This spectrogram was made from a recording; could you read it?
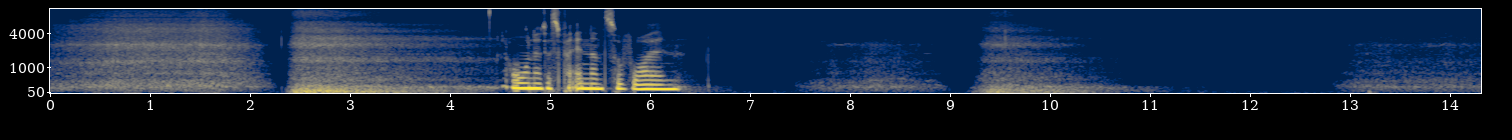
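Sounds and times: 
slow deep breathing in and out: 0.0 - 4.5, 7.5 - 11.2, 12.8 - 14.3
speech: 4.7 - 6.4.

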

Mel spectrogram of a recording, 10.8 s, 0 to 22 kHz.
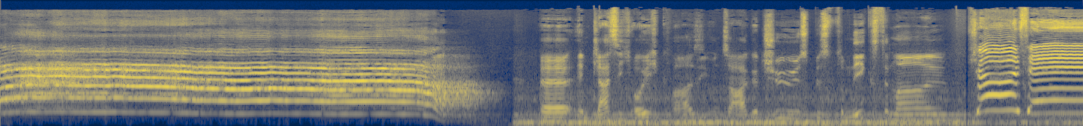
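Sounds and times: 
child screaming in a long high-pitched wail: 0.0 - 4.9
speech: 5.8 - 10.8.

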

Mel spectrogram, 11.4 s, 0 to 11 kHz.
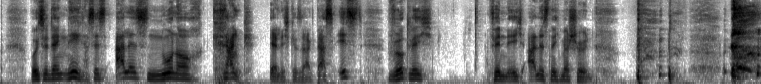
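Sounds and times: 
speech: 0.5 - 6.5, 7.3 - 9.2
person coughing: 9.5 - 11.3.

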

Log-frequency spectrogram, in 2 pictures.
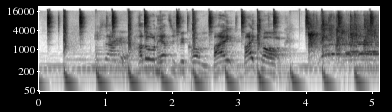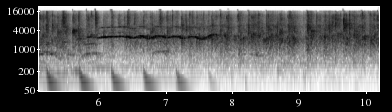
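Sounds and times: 
low rhythmic thumps: 0.0 - 7.4
speech: 1.1 - 3.8
live audience applauding: 4.0 - 10.1
faint whistle: 5.9 - 8.0.

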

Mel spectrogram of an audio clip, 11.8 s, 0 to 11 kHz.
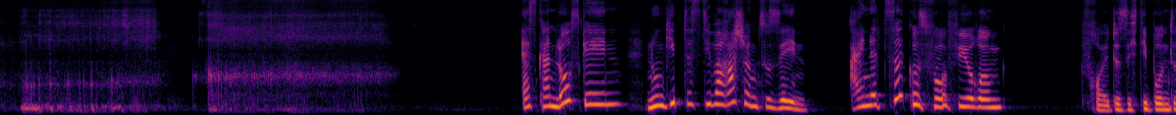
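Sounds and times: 
soft raspy snoring: 0.0 - 4.1
speech: 5.2 - 10.2, 10.8 - 11.7.

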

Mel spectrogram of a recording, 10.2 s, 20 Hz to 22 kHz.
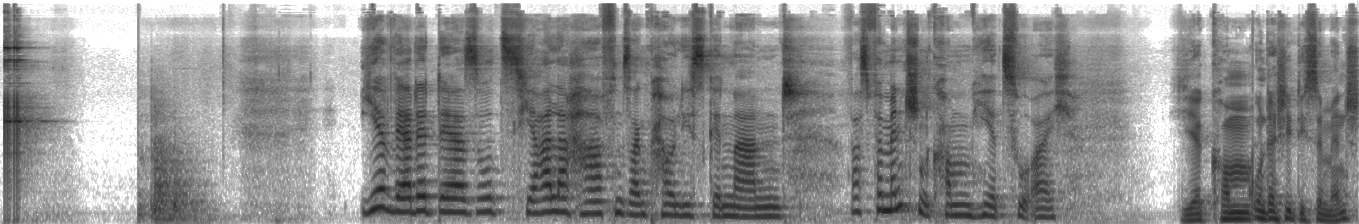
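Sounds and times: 
glasses clinking in a toast in a café: 0.0 - 0.6
speech: 2.7 - 8.2, 8.8 - 10.1.

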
